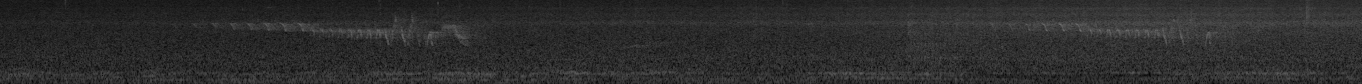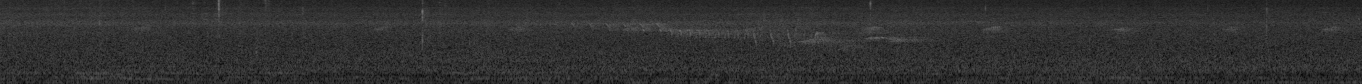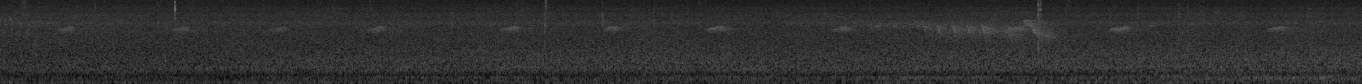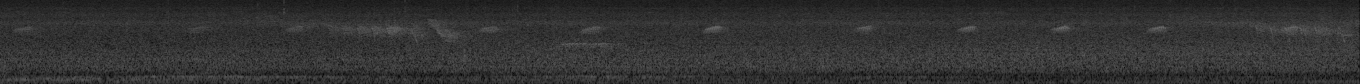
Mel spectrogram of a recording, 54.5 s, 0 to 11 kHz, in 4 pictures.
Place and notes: {"title": "Bonaforth, Höllegrundsbach, Deutschland - Höllegrundsbach 01", "date": "2012-05-25 17:41:00", "description": "recording in the dry creek bed of the Höllegrundsbach", "latitude": "51.40", "longitude": "9.61", "altitude": "217", "timezone": "Europe/Berlin"}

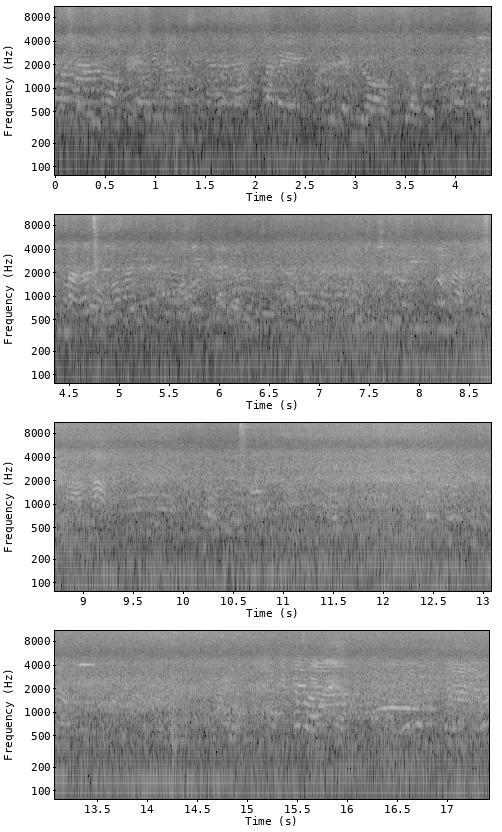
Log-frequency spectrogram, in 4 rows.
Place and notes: {"title": "Qingshui St., Tamsui Dist. - Traditional Market", "date": "2013-11-17 11:24:00", "description": "Walking through the traditional market, Market within a very narrow alley, Binaural recordings, Zoom H6+ Soundman OKM II", "latitude": "25.17", "longitude": "121.44", "altitude": "14", "timezone": "Asia/Taipei"}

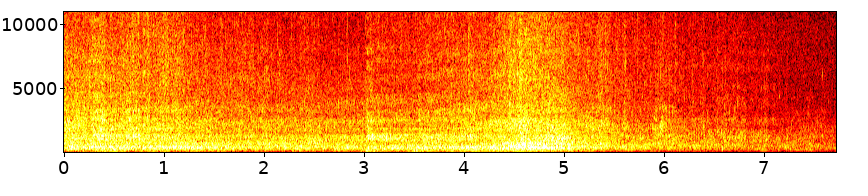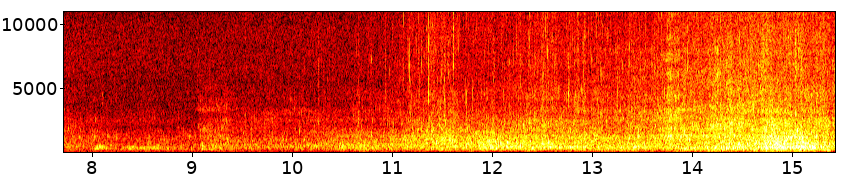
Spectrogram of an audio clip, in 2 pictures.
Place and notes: {"title": "Ars-en-Ré, France - The sea on a jetty", "date": "2018-05-22 10:00:00", "description": "On a jetty, the beautiful waves during a time when the sea is going slowly to low tide.", "latitude": "46.19", "longitude": "-1.51", "timezone": "Europe/Paris"}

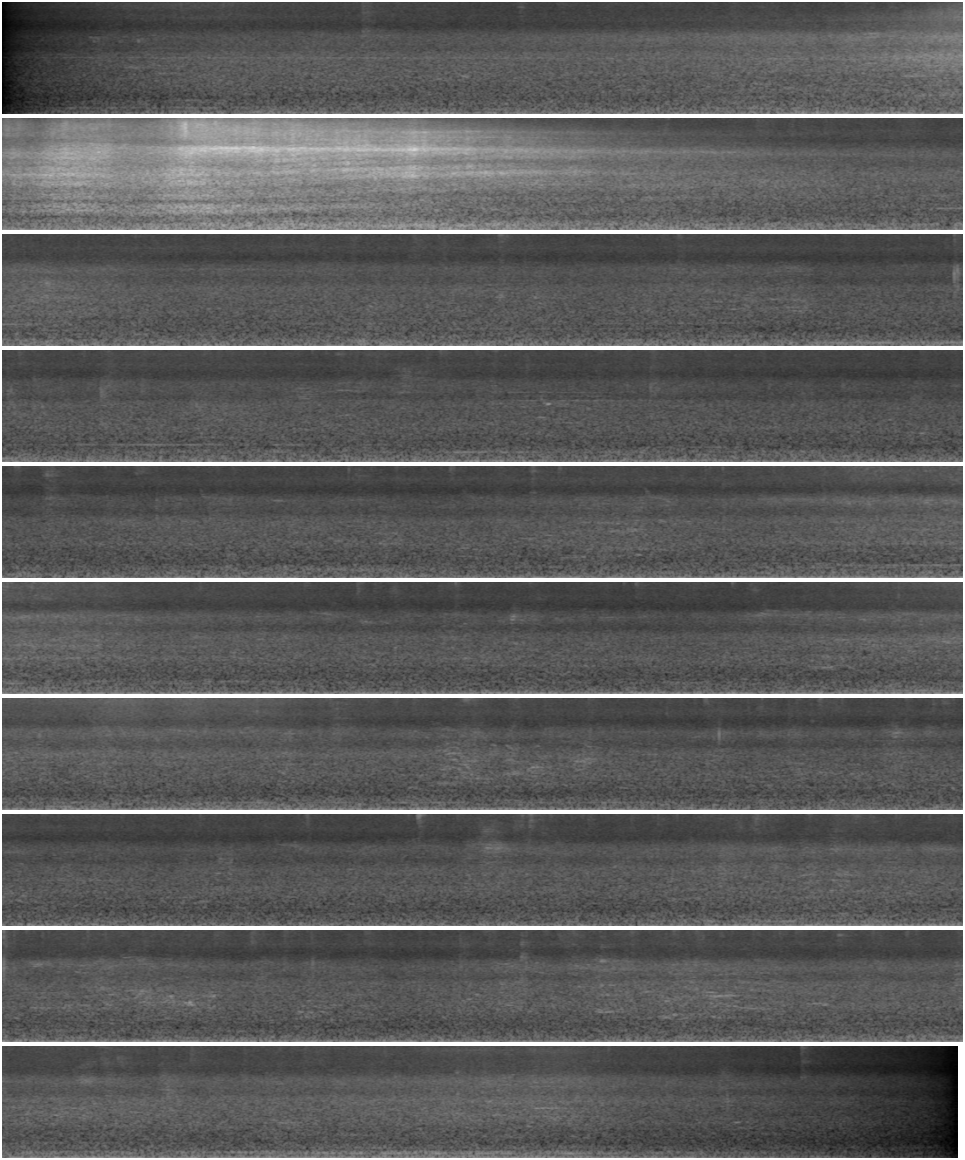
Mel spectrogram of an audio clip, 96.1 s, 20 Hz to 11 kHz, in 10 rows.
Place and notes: {"title": "TAIPEI FINE ARTS MUSEUM, Taiwan - Aircraft flying through", "date": "2014-05-04 16:01:00", "description": "Aircraft flying through, Traffic Sound", "latitude": "25.07", "longitude": "121.53", "altitude": "7", "timezone": "Asia/Taipei"}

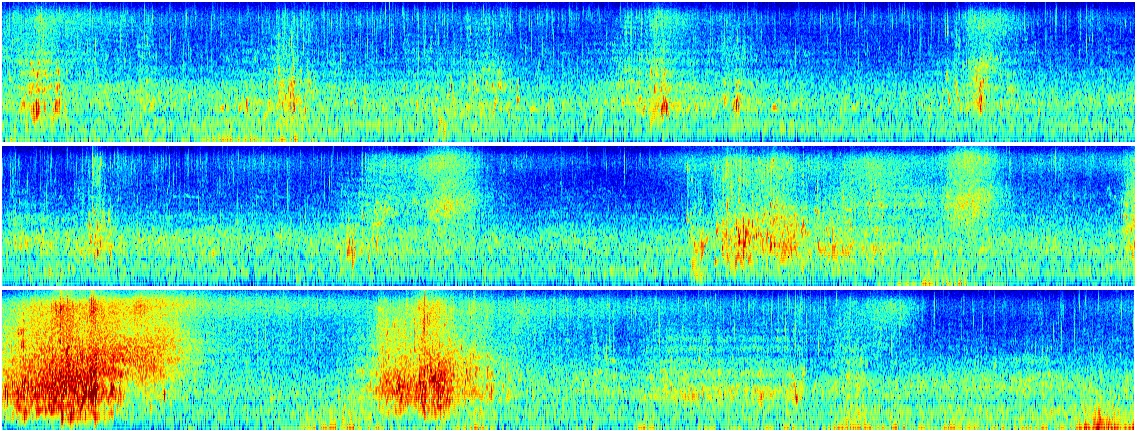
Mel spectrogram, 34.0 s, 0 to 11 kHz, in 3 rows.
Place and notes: {"title": "Kissamos, Crete, sea and sand", "date": "2019-04-30 12:35:00", "description": "om the seashore, waves playing with stones and sands", "latitude": "35.51", "longitude": "23.63", "altitude": "2", "timezone": "Europe/Athens"}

